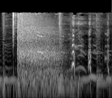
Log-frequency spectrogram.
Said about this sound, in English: Yeah, again, in the background, shooting a gun into the sky.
